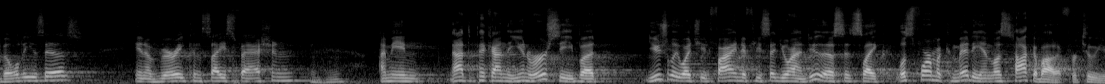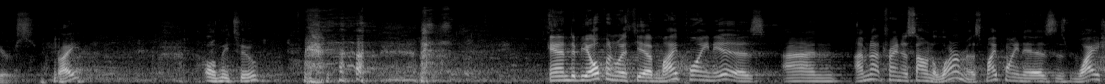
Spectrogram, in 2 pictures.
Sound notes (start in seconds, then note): 15.7 laughter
